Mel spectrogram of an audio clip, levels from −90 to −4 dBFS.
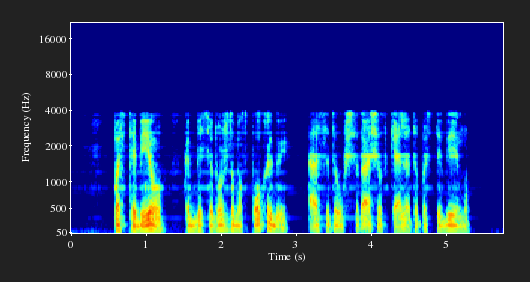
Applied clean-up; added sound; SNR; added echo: neural mask model DeepFilterNet 3.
